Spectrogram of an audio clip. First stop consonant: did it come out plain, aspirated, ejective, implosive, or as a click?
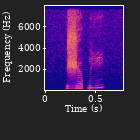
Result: implosive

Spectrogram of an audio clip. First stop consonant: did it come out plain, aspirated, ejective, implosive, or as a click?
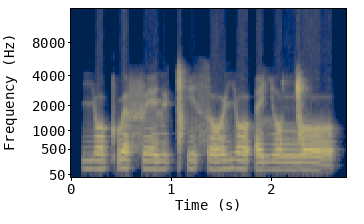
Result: ejective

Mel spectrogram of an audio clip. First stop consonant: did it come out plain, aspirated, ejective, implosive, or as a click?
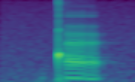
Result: click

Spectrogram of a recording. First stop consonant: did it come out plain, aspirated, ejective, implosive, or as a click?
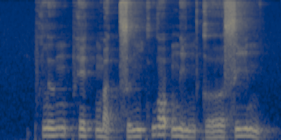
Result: aspirated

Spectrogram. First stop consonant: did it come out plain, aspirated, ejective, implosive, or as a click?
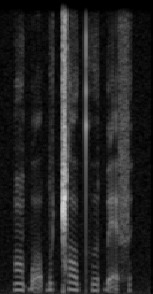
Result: implosive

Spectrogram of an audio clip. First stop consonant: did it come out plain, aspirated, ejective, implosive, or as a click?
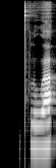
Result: aspirated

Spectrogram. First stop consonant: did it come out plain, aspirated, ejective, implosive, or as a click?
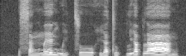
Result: plain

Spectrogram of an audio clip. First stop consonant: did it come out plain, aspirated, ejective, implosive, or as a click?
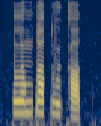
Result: implosive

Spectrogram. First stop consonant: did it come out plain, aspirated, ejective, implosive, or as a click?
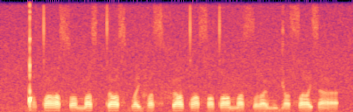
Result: click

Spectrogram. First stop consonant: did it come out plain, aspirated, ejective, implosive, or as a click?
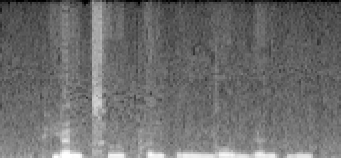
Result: aspirated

